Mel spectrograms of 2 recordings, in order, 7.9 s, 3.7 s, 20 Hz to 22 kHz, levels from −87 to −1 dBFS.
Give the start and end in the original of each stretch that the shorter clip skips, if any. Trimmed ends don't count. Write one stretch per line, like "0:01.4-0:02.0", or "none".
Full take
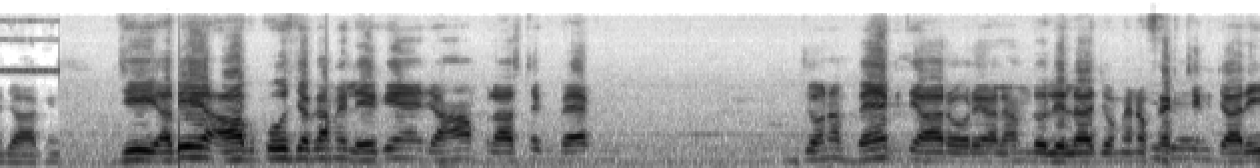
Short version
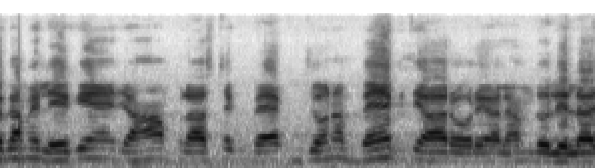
0:03.8-0:05.0

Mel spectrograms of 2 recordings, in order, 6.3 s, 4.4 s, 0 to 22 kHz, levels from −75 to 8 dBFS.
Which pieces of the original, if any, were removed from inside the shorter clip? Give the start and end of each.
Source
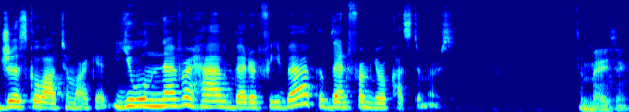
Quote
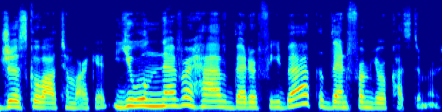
none

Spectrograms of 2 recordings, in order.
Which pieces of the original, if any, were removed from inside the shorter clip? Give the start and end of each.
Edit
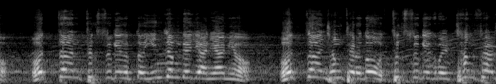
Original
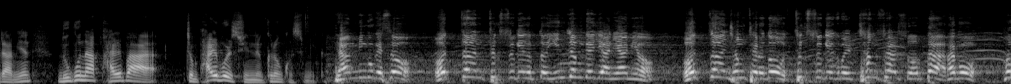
none

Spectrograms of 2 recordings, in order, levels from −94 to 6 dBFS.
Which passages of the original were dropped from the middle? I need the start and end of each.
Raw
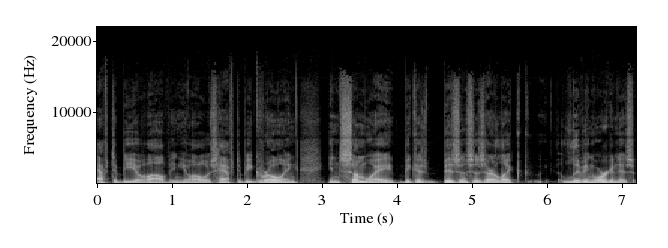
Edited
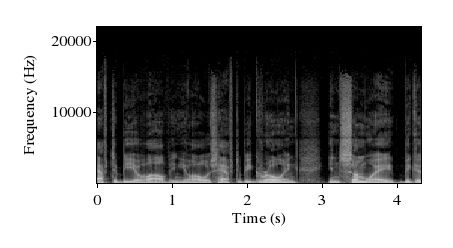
none

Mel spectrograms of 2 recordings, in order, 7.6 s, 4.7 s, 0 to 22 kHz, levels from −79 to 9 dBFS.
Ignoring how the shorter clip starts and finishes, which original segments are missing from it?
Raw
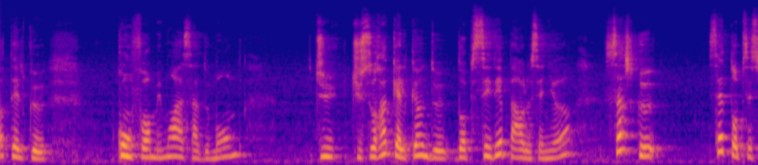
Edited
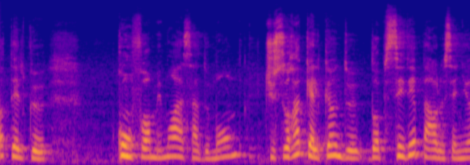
0:02.6-0:03.5

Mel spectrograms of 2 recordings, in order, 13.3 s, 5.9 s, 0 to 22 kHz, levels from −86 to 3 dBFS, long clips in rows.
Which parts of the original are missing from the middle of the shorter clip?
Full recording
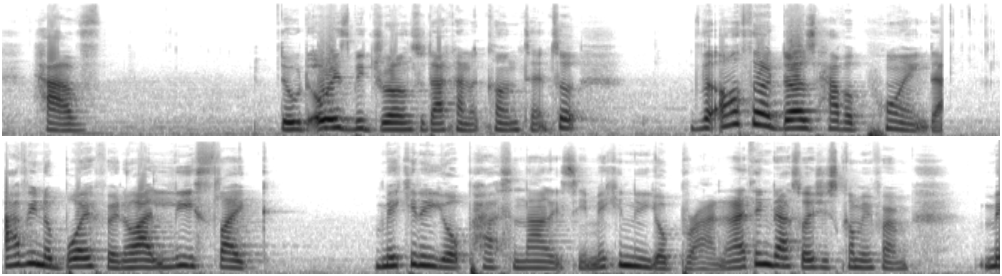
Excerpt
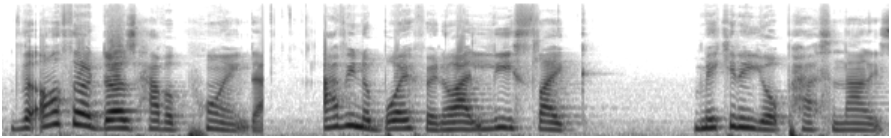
none

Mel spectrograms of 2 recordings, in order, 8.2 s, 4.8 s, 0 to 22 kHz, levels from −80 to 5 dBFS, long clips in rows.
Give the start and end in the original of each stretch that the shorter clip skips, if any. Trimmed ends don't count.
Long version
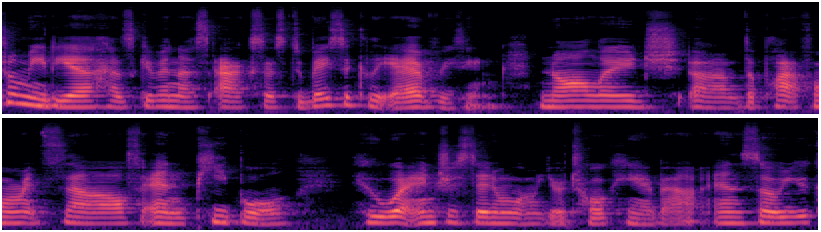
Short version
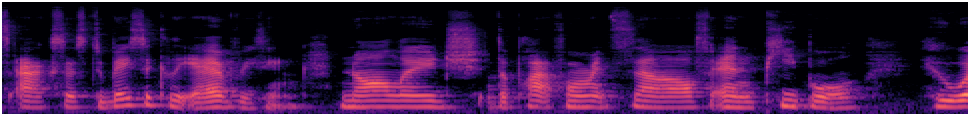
0:03.4-0:03.6

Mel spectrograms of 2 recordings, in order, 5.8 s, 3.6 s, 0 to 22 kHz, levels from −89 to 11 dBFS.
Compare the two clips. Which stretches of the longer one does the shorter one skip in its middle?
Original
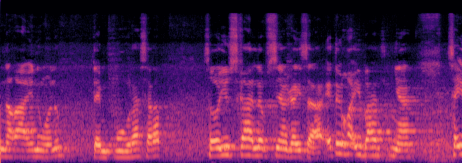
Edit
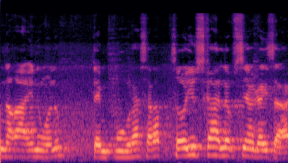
0:02.1-0:02.5

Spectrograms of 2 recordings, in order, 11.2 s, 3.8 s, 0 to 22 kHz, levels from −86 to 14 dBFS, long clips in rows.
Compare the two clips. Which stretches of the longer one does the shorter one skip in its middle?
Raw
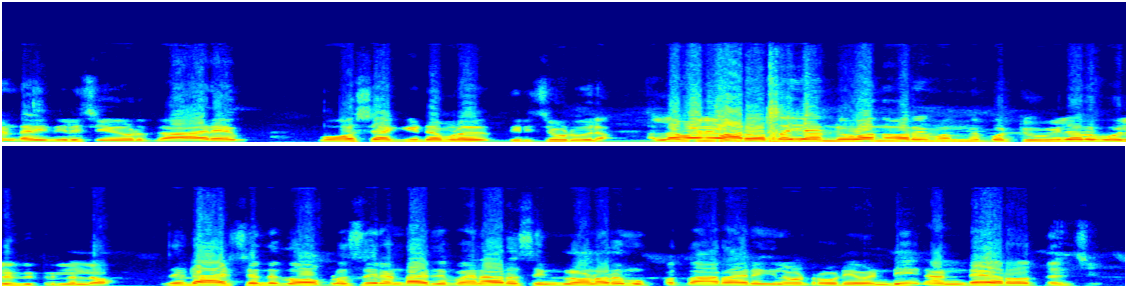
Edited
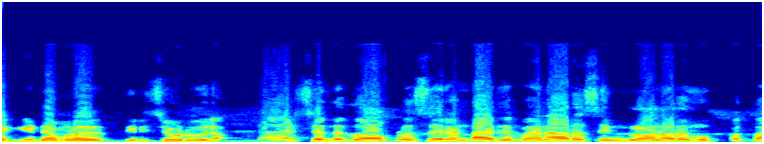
0:03.3-0:06.7

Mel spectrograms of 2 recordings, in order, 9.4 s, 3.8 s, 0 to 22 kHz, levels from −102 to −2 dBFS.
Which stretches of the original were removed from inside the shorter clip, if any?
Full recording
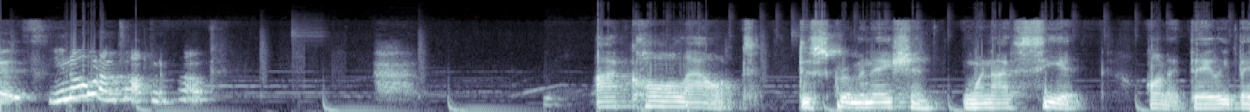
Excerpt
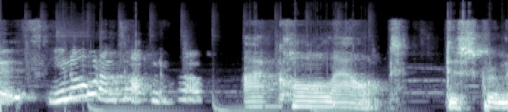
0:01.7-0:04.3

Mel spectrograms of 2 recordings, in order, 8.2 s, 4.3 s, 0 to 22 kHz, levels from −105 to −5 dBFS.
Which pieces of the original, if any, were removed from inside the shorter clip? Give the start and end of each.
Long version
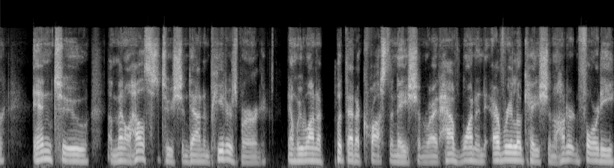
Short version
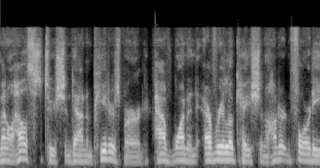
0:03.6-0:05.9

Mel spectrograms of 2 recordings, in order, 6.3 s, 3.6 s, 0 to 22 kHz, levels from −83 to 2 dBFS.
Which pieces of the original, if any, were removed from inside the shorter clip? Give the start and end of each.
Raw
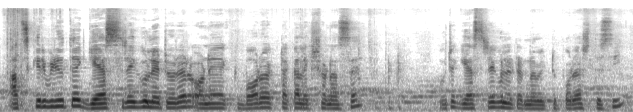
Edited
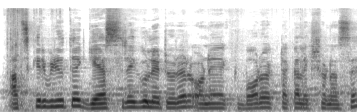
none

